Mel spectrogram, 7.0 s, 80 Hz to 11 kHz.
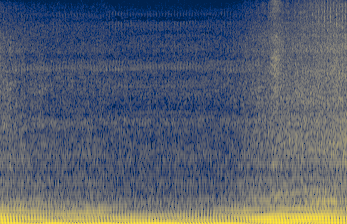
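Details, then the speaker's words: Nissan S15 SR20 with T28 Garrett turbo after turbo gasket replacement following a track day: even, deep idle with a regular low pulse, no exhaust leak puffing or ticking, quiet. Normal idle. "No more exhaust leak. Sound normal again, chill, quiet."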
